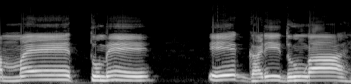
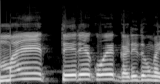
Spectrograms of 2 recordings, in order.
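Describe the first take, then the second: First: Very slow, each word spelled out for students; teacher models the right sentence slowly; careful correct form. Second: Mock wrong usage. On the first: Teacher correcting student's wrong sentence, slow and deliberate. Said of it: "तो यहाँ पर तेरे को नहीं होगा". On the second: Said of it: "ये तेरे को मेरे को कौन सी भाषा". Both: Shown as a demonstration.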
